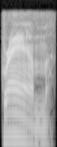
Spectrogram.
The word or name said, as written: gram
